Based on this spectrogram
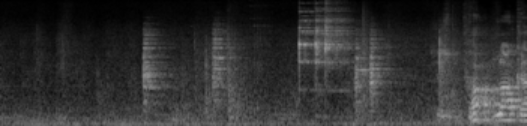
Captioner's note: plates clinking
